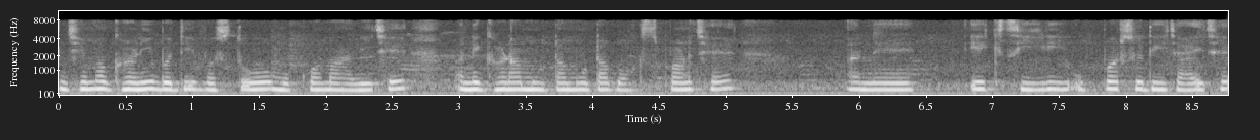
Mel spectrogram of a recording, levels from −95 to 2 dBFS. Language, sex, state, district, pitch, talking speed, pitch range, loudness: Gujarati, female, Gujarat, Valsad, 215 Hz, 145 wpm, 210-225 Hz, -14 LUFS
